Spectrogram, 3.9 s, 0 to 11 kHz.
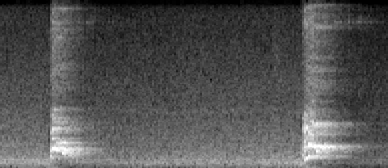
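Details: A three-month-old Doberman puppy, Rahab, barks at a second-hand stuffed toy dog she seems to take for a real one, Cebu City, Philippines, October 2009. Two short, bright yelping barks sound about two and a half seconds apart.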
